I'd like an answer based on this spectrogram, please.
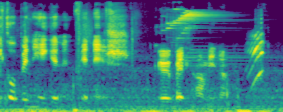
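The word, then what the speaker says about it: Kööpenhamina: Köpenhamina. Köpenhamina.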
